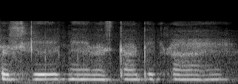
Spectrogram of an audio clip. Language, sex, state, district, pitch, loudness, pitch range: Hindi, female, Arunachal Pradesh, Lower Dibang Valley, 230 Hz, -18 LUFS, 230-235 Hz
